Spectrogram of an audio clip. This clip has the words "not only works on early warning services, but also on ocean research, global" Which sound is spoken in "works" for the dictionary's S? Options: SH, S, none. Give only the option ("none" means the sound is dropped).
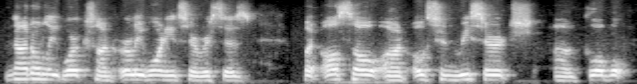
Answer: S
